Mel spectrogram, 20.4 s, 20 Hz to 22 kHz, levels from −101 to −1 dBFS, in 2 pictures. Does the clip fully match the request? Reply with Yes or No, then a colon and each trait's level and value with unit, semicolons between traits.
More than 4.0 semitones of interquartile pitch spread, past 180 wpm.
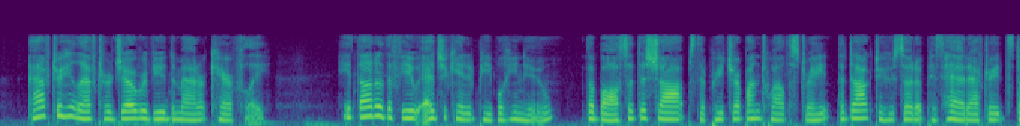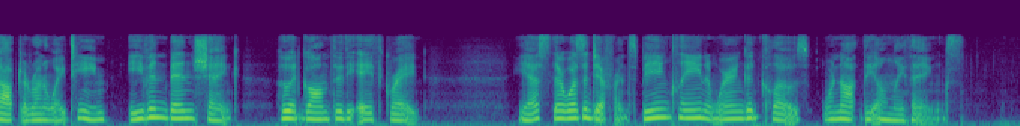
No: average, 3.2 semitones; average, 200 wpm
